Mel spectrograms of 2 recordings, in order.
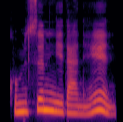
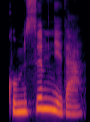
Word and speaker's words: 굶습니다: 굶습니다는 굶습니다 라고 발음해요. 겹받침 리을 미음 중에 두 번째 받침 미음으로 발음해요. 그래서 굼이라고 발음하고요. 습은 씀으로 발음합니다. 굼습니다.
